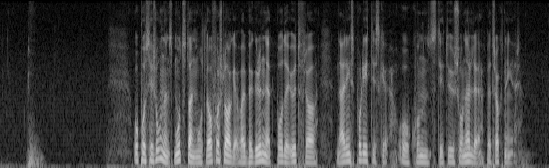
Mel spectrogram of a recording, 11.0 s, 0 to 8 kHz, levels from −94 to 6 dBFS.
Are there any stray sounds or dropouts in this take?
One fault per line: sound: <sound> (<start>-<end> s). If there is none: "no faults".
no faults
